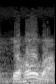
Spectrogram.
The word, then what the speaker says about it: Jehovah: Because the first syllable is really not a J sound, but a Ye sound. – 那你们记得啊？你们要赞美耶和华，英文怎么说？You ought to praise Jehovah.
